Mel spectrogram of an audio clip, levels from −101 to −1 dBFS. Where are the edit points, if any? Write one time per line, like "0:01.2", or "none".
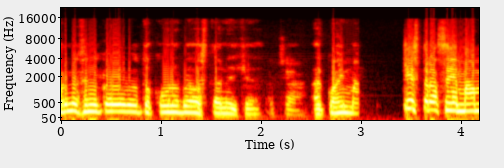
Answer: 0:02.9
